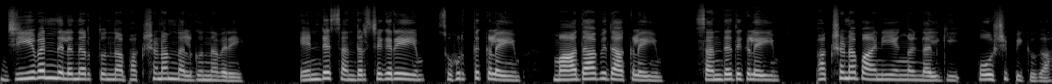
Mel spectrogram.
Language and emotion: Malayalam, neutral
